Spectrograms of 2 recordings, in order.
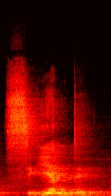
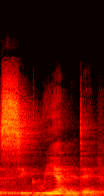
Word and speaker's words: siguiente: A lot of people mispronounce it siguiente, but the U is silent. It's there to make sure that the G is not pronounced H.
